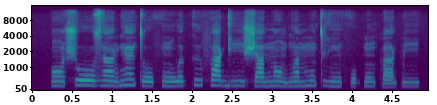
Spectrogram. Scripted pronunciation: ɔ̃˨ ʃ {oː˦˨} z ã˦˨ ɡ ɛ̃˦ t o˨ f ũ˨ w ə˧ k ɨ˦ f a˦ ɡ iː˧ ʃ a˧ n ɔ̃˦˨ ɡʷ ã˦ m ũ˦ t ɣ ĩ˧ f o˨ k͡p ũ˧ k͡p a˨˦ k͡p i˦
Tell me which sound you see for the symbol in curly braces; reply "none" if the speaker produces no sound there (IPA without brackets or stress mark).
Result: oː˦˨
